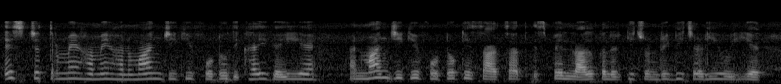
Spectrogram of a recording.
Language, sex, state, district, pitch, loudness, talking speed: Hindi, female, Uttar Pradesh, Budaun, 140 Hz, -37 LUFS, 190 wpm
